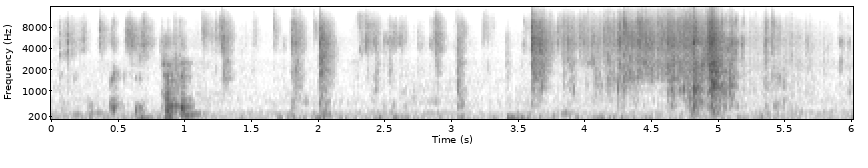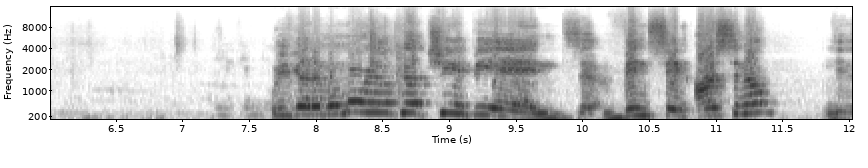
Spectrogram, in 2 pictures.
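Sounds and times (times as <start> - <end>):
plastic wrapping crinkling: 0.0 - 7.1.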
